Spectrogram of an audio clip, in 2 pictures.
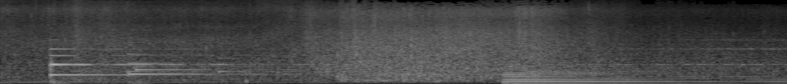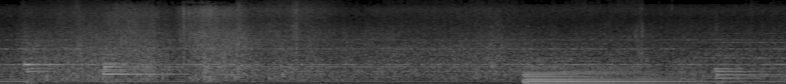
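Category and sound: nature, ocean waves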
